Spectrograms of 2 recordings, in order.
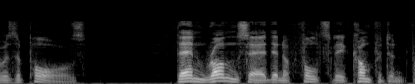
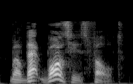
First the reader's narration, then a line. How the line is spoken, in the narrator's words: said Hermione testily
